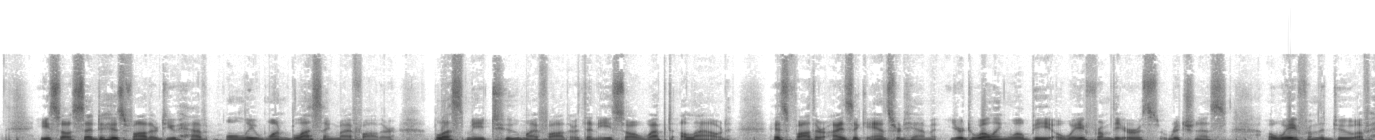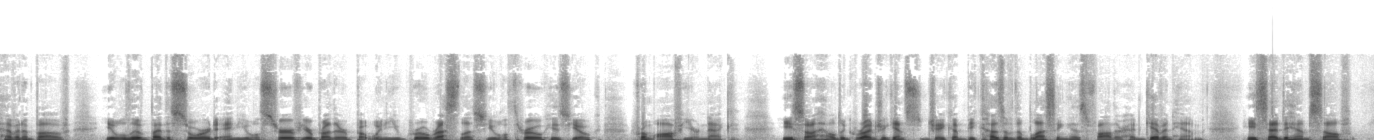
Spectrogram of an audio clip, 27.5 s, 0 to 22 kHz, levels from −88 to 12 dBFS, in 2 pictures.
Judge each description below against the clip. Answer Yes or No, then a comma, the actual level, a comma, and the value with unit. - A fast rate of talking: No, average, 190 wpm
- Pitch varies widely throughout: No, average, 2.9 semitones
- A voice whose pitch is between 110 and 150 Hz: Yes, low, 120 Hz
